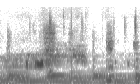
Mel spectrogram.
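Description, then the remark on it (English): Soft, scattered bird chirps and clucks drift in the background over a steady low hum, a few brief calls spaced irregularly, with no voices. “I just love the gentle bird noises in the background.”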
